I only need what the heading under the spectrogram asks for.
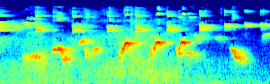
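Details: White-rumped shama song played as a lure to make a stressed bird sing hard: varied short whistled phrases, several sharp upslurs in a row, with faint high thin notes above and light background hiss.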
